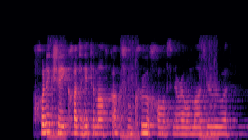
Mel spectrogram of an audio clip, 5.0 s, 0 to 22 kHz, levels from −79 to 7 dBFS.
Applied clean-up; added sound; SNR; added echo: none; Fart; 12 dB; reverberation time 1.3 s.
